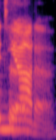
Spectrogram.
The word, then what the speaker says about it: piñata: Pinñata.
